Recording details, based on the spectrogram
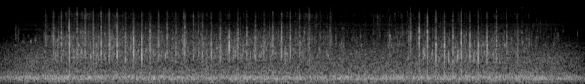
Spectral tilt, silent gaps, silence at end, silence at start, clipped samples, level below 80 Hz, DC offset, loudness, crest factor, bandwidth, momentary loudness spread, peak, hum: -3.5 dB/octave; none; 0 s; 0 s; under 0.1%; -50 dBFS; under 0.1%; -26 LUFS; 28 dB; 16 kHz; 6 LU; 0 dBFS; none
